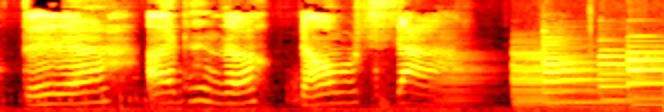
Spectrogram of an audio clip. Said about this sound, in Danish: Det er vores intro, det er for at skabe det. Altså, det kommer lidt klaver, men det er simpelthen for at skabe den her lounge-stemning, den her hyggestemning.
